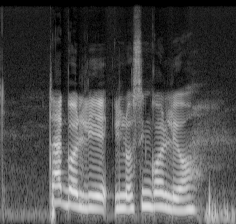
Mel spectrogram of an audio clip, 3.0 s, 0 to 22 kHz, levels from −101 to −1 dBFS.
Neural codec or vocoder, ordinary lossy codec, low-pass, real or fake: none; none; 19.8 kHz; real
